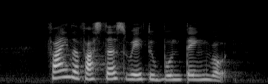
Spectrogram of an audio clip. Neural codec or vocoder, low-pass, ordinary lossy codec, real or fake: none; 7.2 kHz; none; real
